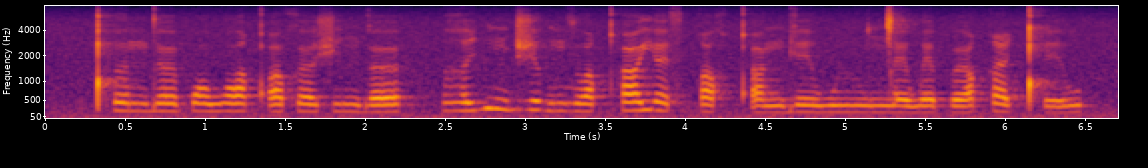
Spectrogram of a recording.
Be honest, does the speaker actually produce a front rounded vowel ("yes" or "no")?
yes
